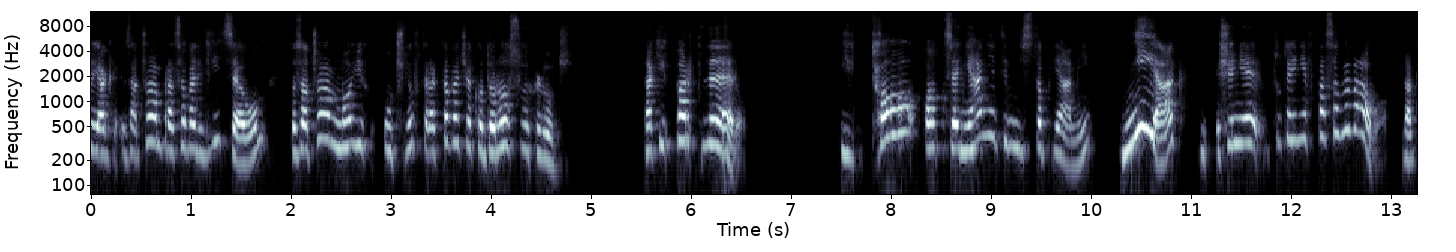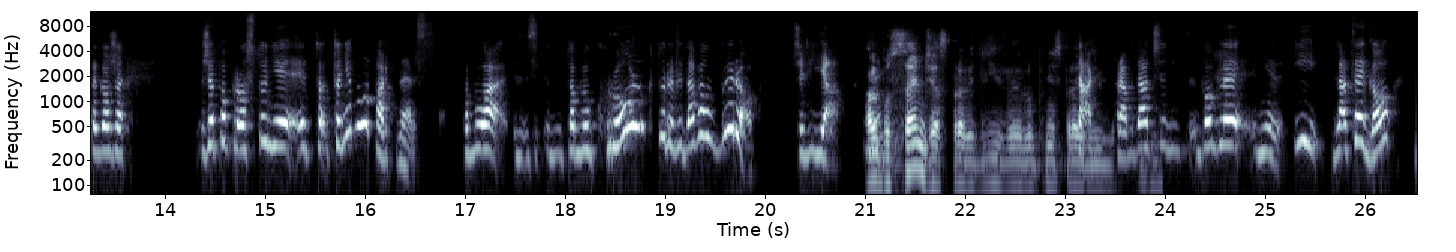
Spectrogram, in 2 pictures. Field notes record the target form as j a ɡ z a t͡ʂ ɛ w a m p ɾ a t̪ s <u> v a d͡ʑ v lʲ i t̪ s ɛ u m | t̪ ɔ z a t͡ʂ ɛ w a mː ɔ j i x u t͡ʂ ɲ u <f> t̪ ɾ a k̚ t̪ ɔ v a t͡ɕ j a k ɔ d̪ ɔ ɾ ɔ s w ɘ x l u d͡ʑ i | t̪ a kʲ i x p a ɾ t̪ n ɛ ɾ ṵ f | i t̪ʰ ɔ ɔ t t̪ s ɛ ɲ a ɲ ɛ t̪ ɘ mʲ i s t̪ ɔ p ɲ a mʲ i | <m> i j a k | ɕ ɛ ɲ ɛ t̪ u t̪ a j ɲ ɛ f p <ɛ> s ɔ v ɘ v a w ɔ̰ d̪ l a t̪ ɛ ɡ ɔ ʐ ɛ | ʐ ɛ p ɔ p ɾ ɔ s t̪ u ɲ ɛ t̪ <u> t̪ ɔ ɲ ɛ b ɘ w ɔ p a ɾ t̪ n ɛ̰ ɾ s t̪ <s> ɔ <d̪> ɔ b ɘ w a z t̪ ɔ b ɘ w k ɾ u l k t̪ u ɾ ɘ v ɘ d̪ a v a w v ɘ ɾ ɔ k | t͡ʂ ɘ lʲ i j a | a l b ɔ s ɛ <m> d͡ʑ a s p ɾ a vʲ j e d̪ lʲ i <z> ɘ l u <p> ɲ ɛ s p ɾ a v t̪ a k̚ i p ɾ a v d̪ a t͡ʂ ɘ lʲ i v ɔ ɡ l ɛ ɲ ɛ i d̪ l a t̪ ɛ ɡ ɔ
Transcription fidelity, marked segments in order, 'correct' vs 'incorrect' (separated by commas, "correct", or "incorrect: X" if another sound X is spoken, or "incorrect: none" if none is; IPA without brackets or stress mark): incorrect: ɔ, correct, incorrect: ɲ, incorrect: a, incorrect: ɔ, incorrect: f, incorrect: t̪, incorrect: ɲ, incorrect: v, correct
